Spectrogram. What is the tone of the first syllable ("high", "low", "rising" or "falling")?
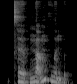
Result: low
